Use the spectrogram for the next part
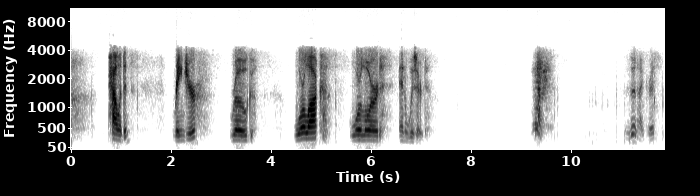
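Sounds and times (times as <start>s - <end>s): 
speech: 0.8s - 1.3s, 2.0s - 2.6s, 3.2s - 3.8s, 4.5s - 7.2s, 11.2s - 11.8s
loud sneeze: 9.2s - 9.7s.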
